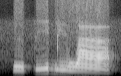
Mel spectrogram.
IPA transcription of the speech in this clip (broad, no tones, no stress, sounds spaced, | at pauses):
ɨ p i d ĩ w a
